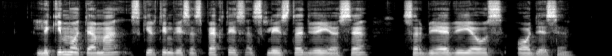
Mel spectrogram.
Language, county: Lithuanian, Panevėžys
